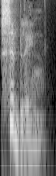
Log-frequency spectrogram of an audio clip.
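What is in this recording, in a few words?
"sibling", British English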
